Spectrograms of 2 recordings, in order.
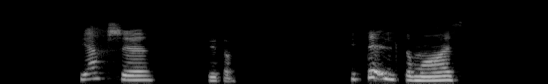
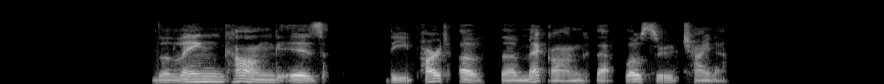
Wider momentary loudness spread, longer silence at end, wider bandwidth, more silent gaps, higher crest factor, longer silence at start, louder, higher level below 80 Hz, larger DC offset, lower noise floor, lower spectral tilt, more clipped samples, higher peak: first, 15 LU vs 10 LU; second, 0.95 s vs 1.6 s; about the same, 7.4 kHz vs 7.8 kHz; first, 1.64-2.08 s, 2.37-3.49 s, 3.62-3.67 s vs 4.88-4.95 s; about the same, 16 dB vs 20 dB; second, 0.8 s vs 1.55 s; second, -25 LUFS vs -21 LUFS; second, -70 dBFS vs -54 dBFS; neither; about the same, under -90 dBFS vs under -90 dBFS; first, -7.5 dB/octave vs -5 dB/octave; neither; second, -12 dBFS vs -2 dBFS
